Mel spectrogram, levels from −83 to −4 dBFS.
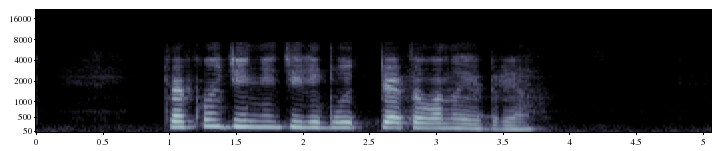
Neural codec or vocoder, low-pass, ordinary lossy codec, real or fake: codec, 24 kHz, 1 kbps, SNAC; 7.2 kHz; none; fake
